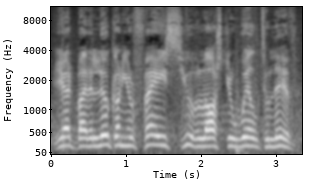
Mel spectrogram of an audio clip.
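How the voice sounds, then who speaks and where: A proud, high-voiced Viking chief. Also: male voice, normal speed. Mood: calm. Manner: commanding, boastful, then calm and brotherly. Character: bold male Viking chieftain, proud brother. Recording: game audio with loud ambient noise.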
